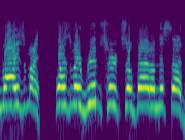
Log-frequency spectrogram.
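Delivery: high-pitched retold panic; frantic, high mock distress; freaking out. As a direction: act out waking up in a panic, pitch way up. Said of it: "I'm freaking out".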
